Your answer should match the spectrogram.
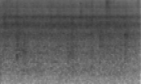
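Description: Steady factory machinery noise in a cartridge-loading works, an even din with no distinct tones, easing slightly near the end.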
